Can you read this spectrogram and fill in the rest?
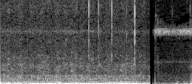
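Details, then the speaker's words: Carbureted car after cleaning its carburetor with starting fluid: the ice-cold engine idles with a deep, steady, even beat and no stumbling, then the sound cuts off. Before, even when warm, it barely idled and then stalled; now it idles great. "before even after I warmed this up this thing wouldn't even Idle Man it it would barely idle going like that and then it would stop now it's still it's ice cold it's ising great"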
